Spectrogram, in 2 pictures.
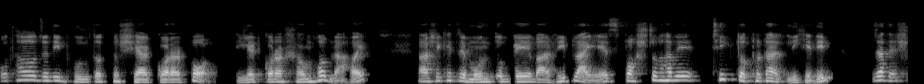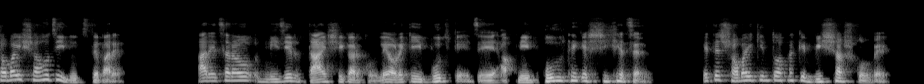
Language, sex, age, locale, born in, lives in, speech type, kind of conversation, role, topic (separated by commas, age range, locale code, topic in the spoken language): Bengali, male, 30-34, bn-BD, Bangladesh, Bangladesh, read, expert-assistant, expert, সঠিকভাবে তথ্য যাচাই করার কৌশল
